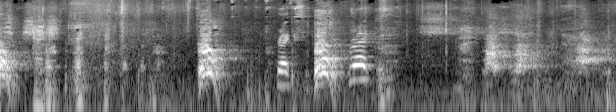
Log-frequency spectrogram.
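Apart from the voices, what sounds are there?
dog barking and whining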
